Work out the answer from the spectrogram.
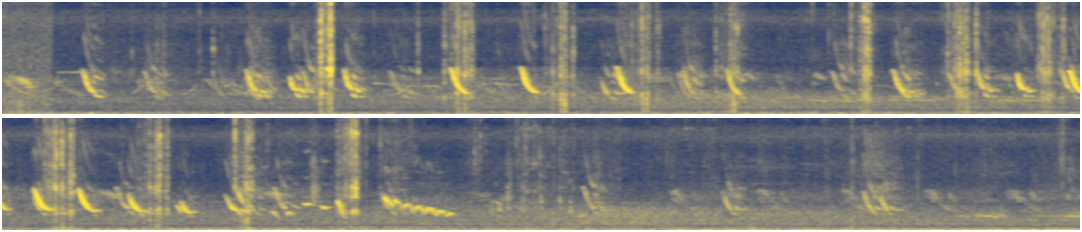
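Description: Birds calling: a quick run of short, downward-sliding chirps, several a second, that thins out after about seven seconds.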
